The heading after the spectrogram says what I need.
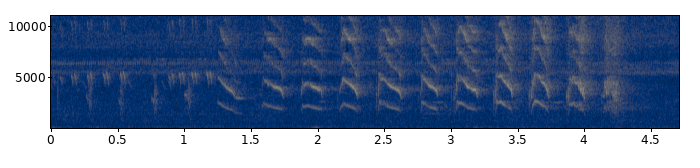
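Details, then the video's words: A parrot calls loudly in a garden with guava trees, giving a fast run of sharp, downward-slurred notes, about four a second, over a steady high insect-like hum. "காய் இருக்கா கிளி சவுண்ட் கேக்குது."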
